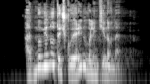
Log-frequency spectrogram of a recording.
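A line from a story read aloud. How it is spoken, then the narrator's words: Shout. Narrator (Russian): крикнул педагогу удивительный семиклассник Боря Курочкин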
